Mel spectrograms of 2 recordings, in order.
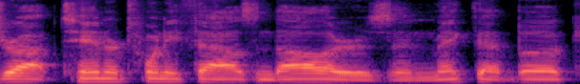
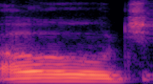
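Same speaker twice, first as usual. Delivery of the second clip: very drawn-out, stretched Southern Oklahoma drawl; 3 semitones higher than usual. Quoting what Sandy always says, imitating Sandy's drawn-out Southern drawl. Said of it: "like it's a very drawn out Southern Oklahomish".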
